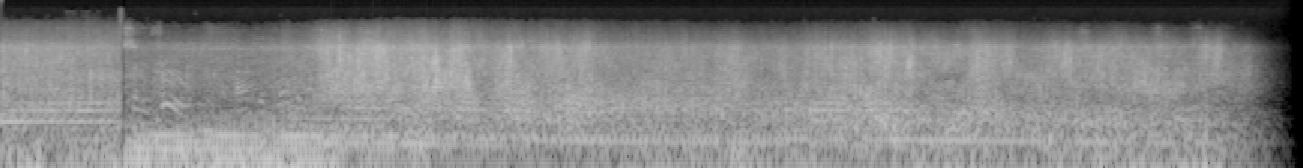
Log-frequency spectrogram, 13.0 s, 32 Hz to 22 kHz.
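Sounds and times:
helicopters flying low past: 0:00.0 - 0:12.8.

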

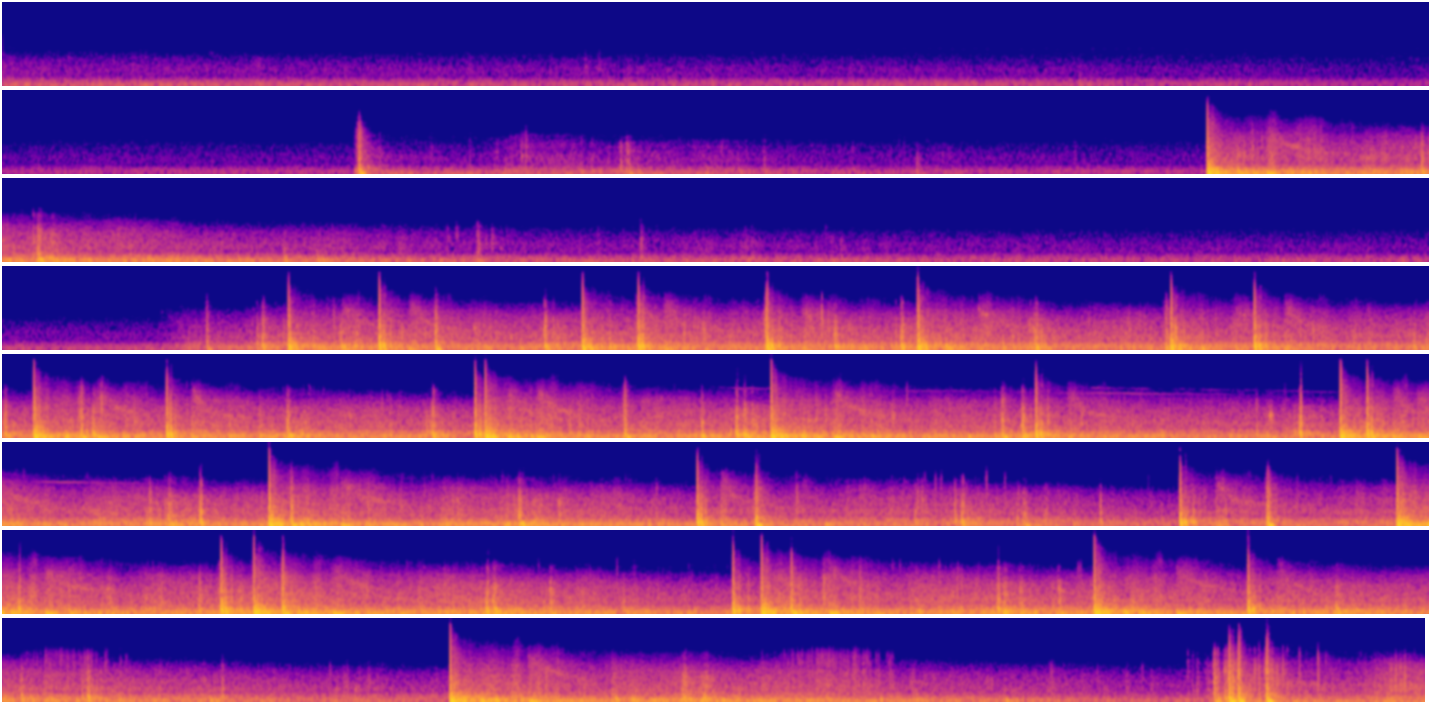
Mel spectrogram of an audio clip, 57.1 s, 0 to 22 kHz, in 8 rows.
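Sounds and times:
fireworks booming: 0:13.2 - 0:17.6, 0:22.2 - 0:57.0
echoing rumble and crackle: 0:22.2 - 0:57.0.

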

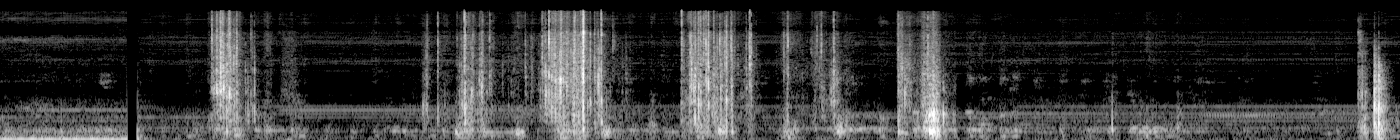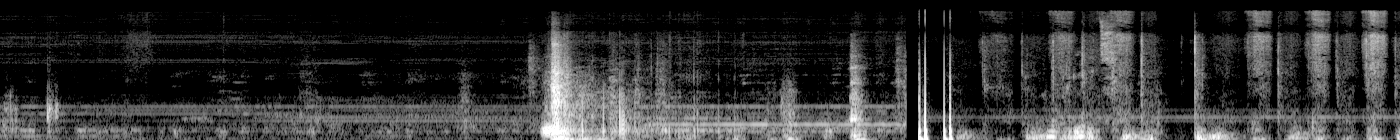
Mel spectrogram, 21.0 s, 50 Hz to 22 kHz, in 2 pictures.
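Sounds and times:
paper and tools rustling and knocking: 0:01.6 - 0:02.1, 0:03.2 - 0:07.2.

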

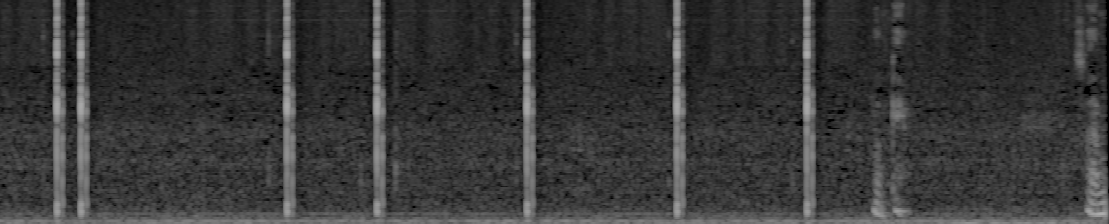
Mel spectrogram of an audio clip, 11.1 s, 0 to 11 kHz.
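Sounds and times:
computer mouse clicks: 0:00.5 - 0:01.0, 0:02.7 - 0:03.1, 0:03.7 - 0:04.1, 0:05.2 - 0:05.5, 0:08.0 - 0:08.3.

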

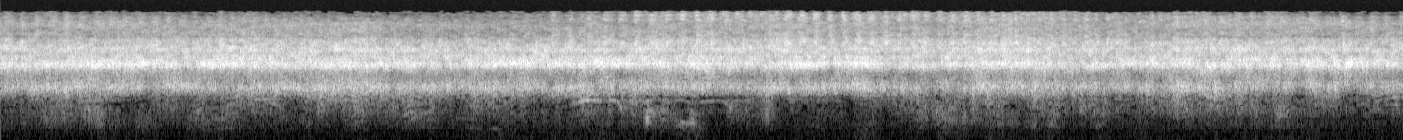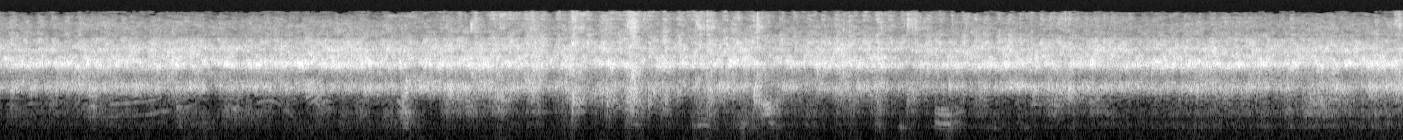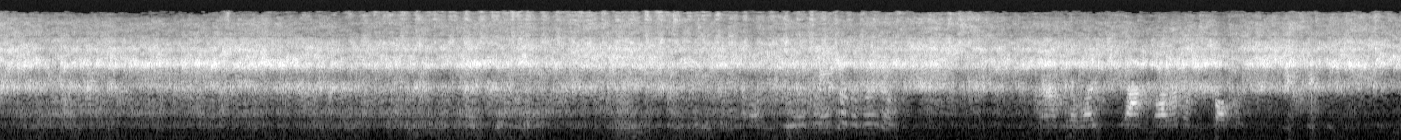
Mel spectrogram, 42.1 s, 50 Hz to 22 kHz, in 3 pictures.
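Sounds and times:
insect chorus drone: 0:00.0 - 0:42.0.

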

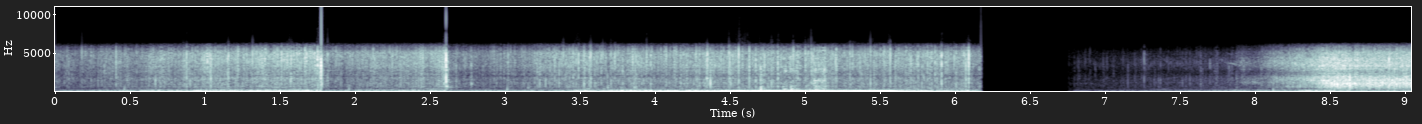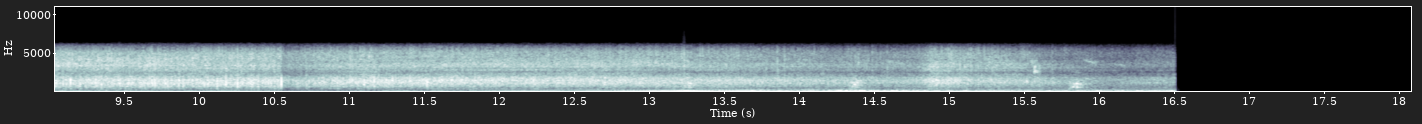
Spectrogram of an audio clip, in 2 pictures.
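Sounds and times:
food sizzling: 0:00.0 - 0:06.2, 0:07.2 - 0:16.5
water hissing in hot wok: 0:00.0 - 0:06.2, 0:07.8 - 0:16.5.

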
